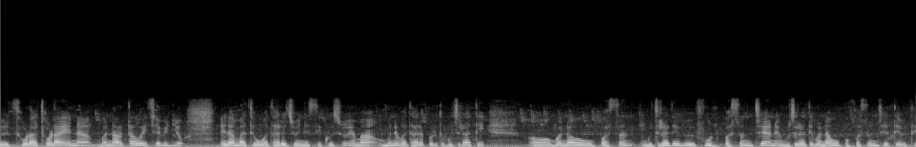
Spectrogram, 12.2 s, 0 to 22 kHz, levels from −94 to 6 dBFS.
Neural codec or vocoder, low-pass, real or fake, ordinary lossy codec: none; 7.2 kHz; real; none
